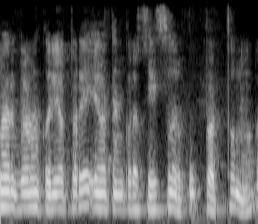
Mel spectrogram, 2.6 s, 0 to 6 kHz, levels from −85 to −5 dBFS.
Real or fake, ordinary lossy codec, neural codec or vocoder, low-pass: fake; none; codec, 44.1 kHz, 2.6 kbps, DAC; 5.4 kHz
